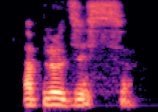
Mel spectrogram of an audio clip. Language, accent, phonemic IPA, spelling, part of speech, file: French, Canada, /a.plo.dis/, applaudisses, verb, LL-Q150 (fra)-applaudisses.wav
- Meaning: second-person singular present/imperfect subjunctive of applaudir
